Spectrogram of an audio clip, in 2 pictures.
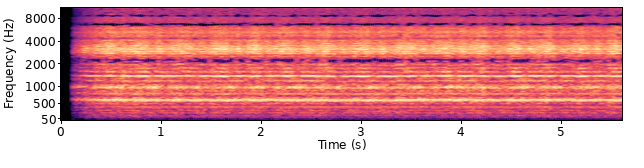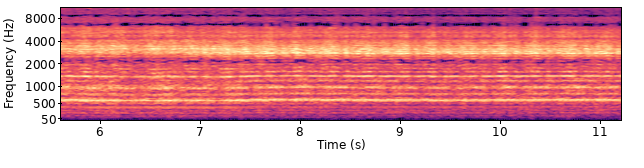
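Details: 2005 Dodge Caravan, engine running: constant high, hissing rasp from the accessory belt, unchanged after baby powder was applied; the belt rides shiny side out, rough side underneath, including on the cramped rear pulley.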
